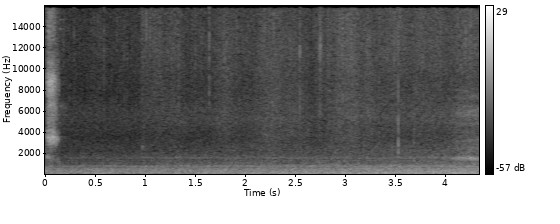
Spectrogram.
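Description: Steady low hum of room noise, such as ventilation, with no change through the pause.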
